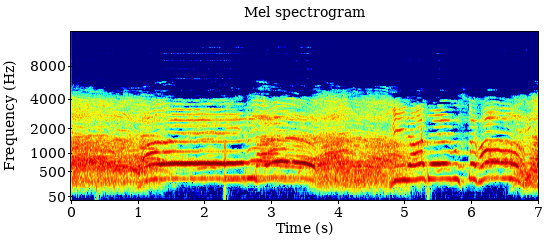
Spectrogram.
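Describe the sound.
A crowd at a religious gathering with naat recitation roars back in response to the Nara-e-Takbeer call. The massed voices shout together in loud, sustained waves, rising and falling across several repeated responses.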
